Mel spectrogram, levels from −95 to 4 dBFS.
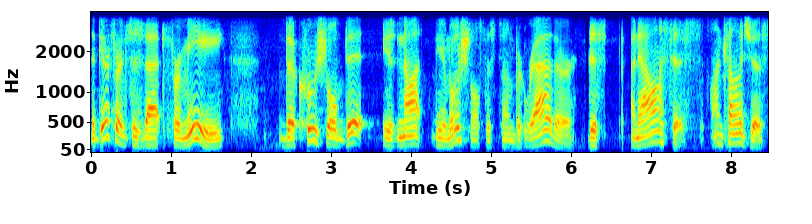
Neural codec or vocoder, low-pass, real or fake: codec, 16 kHz, 2 kbps, X-Codec, HuBERT features, trained on balanced general audio; 3.6 kHz; fake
